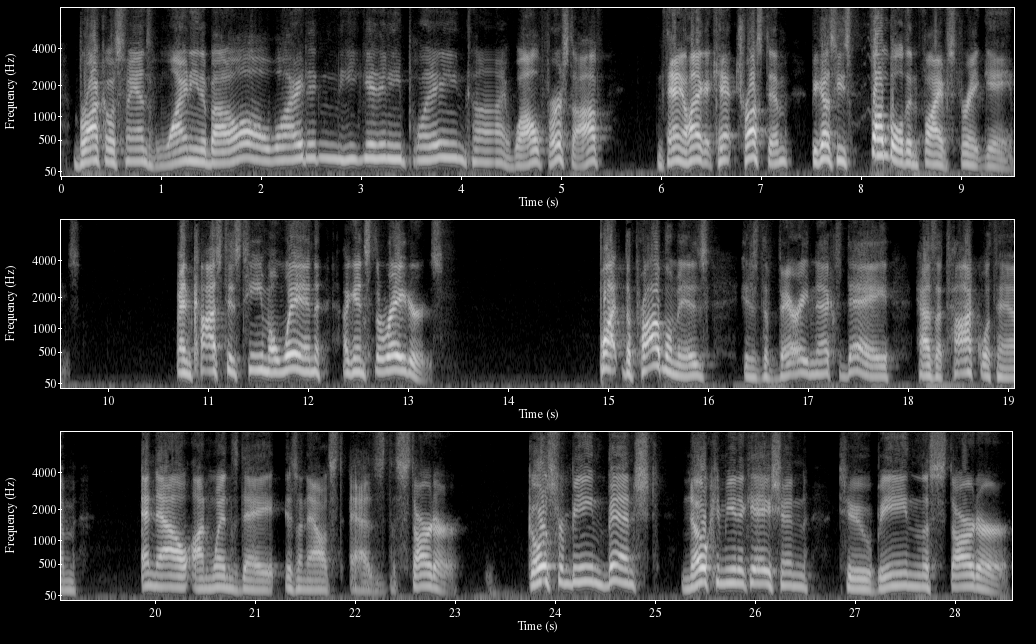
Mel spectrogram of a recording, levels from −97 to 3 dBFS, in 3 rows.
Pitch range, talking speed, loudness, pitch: 140-205 Hz, 145 wpm, -23 LUFS, 170 Hz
